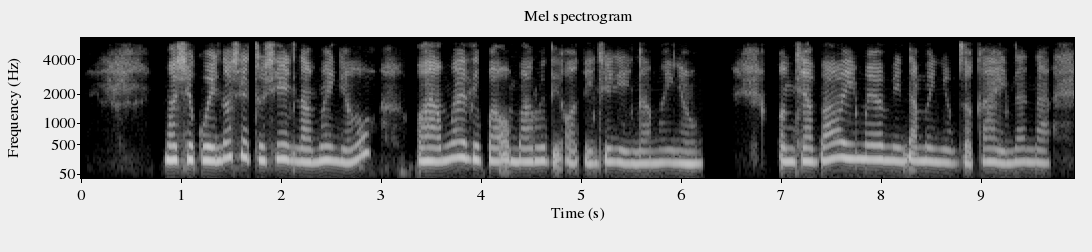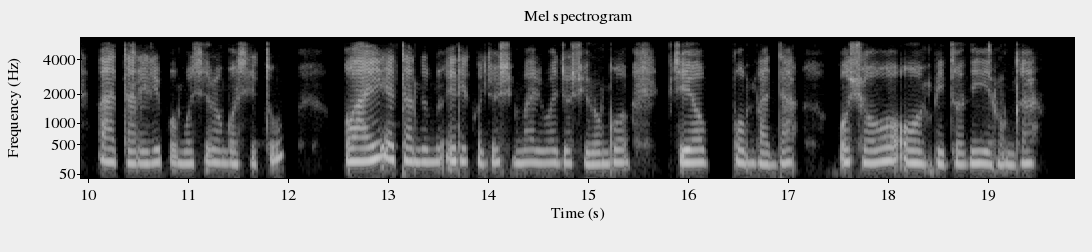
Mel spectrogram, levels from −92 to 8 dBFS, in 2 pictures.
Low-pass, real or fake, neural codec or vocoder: 5.4 kHz; fake; codec, 16 kHz, 4 kbps, FunCodec, trained on Chinese and English, 50 frames a second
